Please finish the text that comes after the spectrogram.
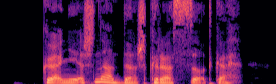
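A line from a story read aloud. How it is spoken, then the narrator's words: Man's mocking laugh. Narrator (Russian): издевательски хохотнул мужчина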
